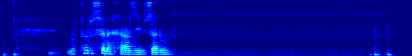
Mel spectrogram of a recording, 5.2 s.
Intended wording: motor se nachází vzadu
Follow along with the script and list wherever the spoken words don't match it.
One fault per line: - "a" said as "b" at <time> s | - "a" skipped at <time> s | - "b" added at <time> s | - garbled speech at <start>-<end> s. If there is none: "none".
none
